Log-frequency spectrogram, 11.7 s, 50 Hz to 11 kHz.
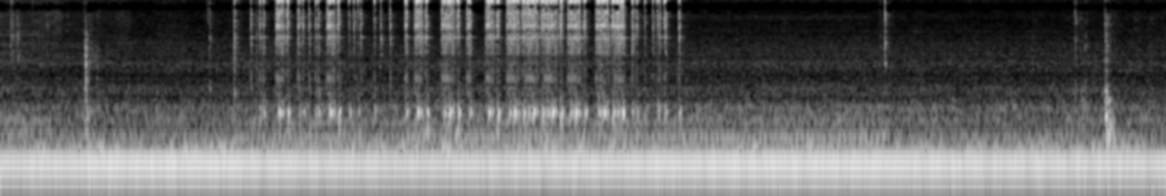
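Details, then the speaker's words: ATU-100 100-watt automatic antenna tuner powered on and tuning, used with a 7000 radio: steady mains hum with rapid irregular relay chatter that never settles, open SWR; factory-broken output solder joint leaves nothing on antenna side. "right there you can't really see it on camera but right there s of joint's broken so you've got nothing on the antenna side of this s"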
